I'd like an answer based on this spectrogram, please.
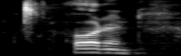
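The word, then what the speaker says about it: foreign: फॉरेन, अब इसमें भी देखें जो जी है वो साइलेंट है।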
